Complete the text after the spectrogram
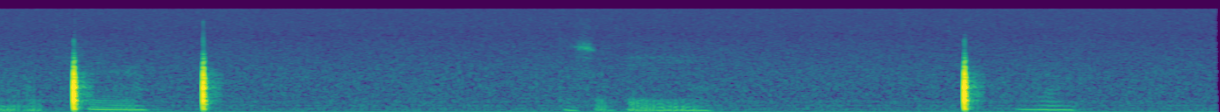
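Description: A young man speaks quietly and briefly close to a microphone.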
